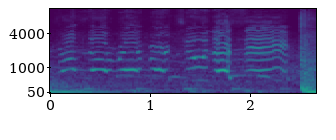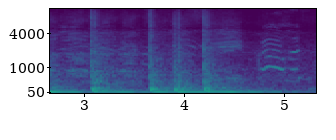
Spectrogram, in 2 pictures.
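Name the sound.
protest crowd chanting slogans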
